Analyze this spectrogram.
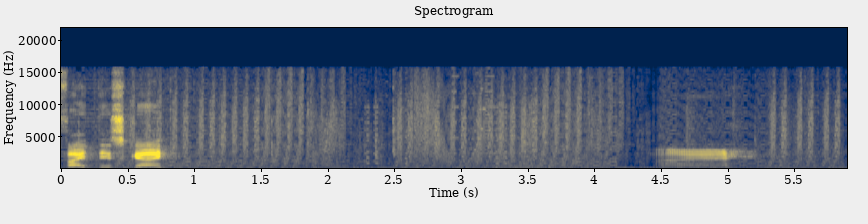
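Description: Sharp electronic bleeps and zaps of a video game ring out.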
